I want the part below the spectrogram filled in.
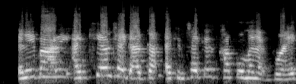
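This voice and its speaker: A woman talking at a very fast pace with lively intonation. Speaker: sales trainer. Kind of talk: training class.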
